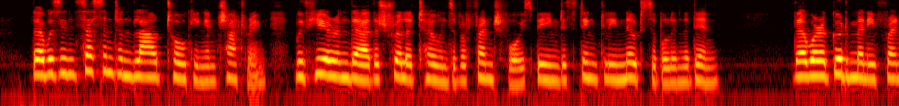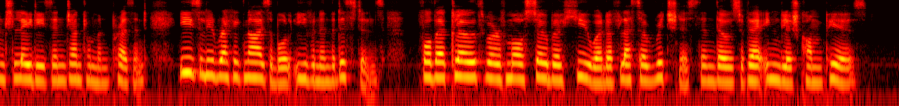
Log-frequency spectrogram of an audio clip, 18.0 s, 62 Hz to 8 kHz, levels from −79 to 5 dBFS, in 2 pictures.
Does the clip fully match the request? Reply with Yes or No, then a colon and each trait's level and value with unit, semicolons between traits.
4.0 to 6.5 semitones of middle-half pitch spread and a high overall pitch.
No: average, 3.3 semitones; high, 215 Hz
